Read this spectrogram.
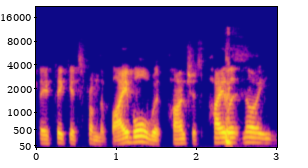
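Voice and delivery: normal talking voice

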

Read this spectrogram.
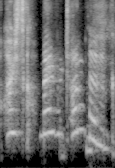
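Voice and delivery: very high, bright sing-song delight; gleeful announcement. Retold or imitated. Calling her dad, delighted about redundancy. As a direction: squeal the bad news like good news.

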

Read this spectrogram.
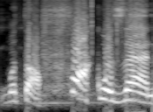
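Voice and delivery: mild mock outburst; retold blurted cuss. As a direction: let the swear slip out loud in shock. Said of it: "And I said that out loud".

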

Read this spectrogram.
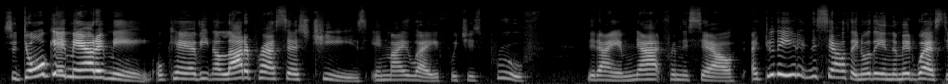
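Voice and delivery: put-on dorky Minnesota accent; Midwestern accent. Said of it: "I'm gonna do the voice".

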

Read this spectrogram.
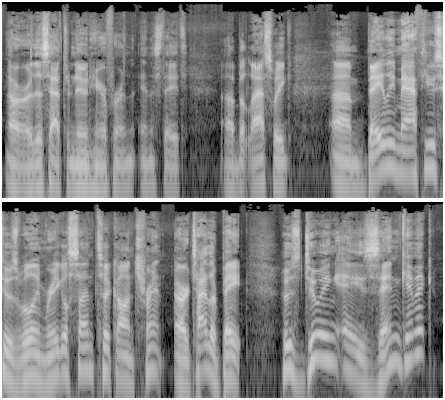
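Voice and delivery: normal talking voice

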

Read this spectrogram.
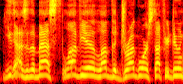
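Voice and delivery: lightly hammed-up fawning Trump; mock Trump gush. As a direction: fawn over him with cheerful glee. Mocking Trump to Duterte.

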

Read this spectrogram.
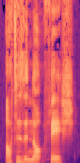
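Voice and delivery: high, loud otter voice; amused otter. Acted. Shoreback corrects the bear about otters, loud amusement. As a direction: declare it loudly as an amused otter. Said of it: "clicking amusement".

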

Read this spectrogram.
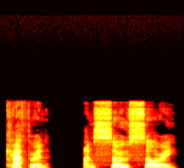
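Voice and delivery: pleading through welling tears; tearful. A narrator's reading. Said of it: "I said with my eyes filling with tears".

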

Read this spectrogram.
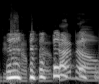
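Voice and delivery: loud, high eager I know; eagerly proving your faith. Retold or imitated. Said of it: "I'm gonna be like".

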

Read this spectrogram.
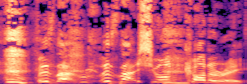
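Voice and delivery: high, loud, through laughter; laughing disbelief. Real, not acted. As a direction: tease incredulously while cracking up. Teasing the bad accent through laughter.

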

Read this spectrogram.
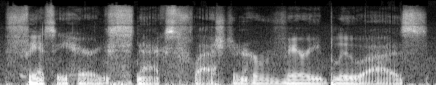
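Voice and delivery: ordinary delivery

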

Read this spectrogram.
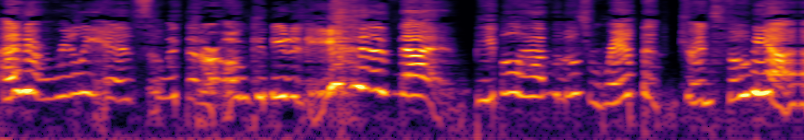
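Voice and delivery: crying laugh breaking through the words; half laughing, half sobbing. Real, not acted. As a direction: laugh through tears, voice cracking. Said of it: "people fake cry into TikTok".

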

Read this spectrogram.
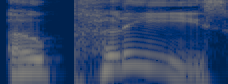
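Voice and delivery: put-on high-pitched girlish plea; crying out. A narrator's reading. Girl begs James over a frightening dog, crying out. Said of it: "cried the girl".

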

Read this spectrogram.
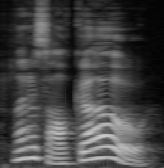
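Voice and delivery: put-on high, loud call of childlike exultation; excited cry. A narrator's reading. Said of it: "she cried".

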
